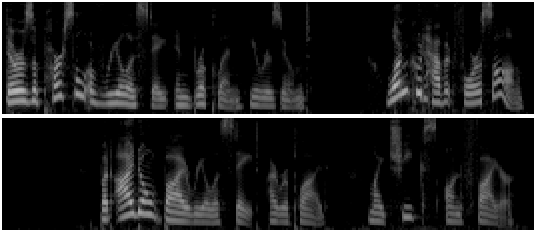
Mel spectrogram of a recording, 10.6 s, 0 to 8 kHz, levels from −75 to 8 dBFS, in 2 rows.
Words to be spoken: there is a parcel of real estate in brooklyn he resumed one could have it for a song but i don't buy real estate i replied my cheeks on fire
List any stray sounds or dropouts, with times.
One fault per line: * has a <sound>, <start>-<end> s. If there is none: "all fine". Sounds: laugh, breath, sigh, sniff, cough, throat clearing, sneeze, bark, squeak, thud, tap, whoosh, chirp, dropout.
all fine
